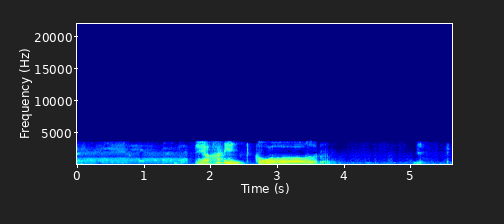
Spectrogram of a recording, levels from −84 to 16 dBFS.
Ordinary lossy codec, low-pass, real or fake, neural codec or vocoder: MP3, 32 kbps; 3.6 kHz; fake; codec, 16 kHz, 1 kbps, FunCodec, trained on Chinese and English, 50 frames a second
